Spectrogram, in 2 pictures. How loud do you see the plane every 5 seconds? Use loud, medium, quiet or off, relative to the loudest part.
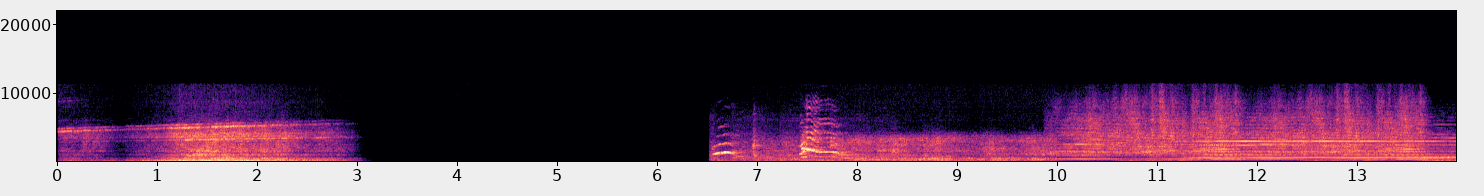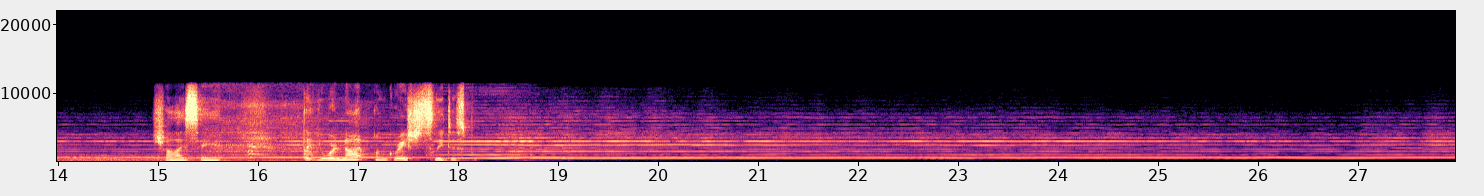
loud, medium, medium, medium, off, off.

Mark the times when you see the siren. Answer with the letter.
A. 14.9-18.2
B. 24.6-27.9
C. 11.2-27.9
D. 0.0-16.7
C.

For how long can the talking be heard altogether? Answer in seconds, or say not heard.
3 s.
